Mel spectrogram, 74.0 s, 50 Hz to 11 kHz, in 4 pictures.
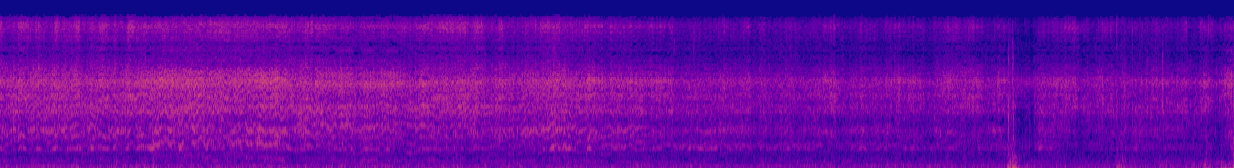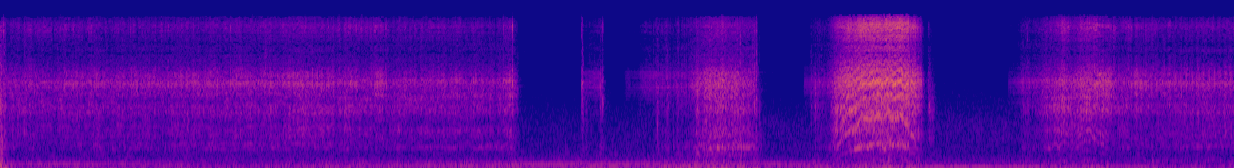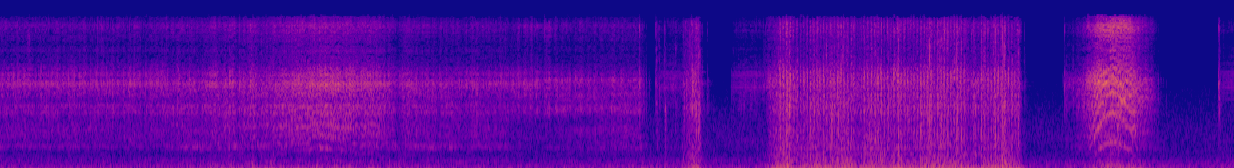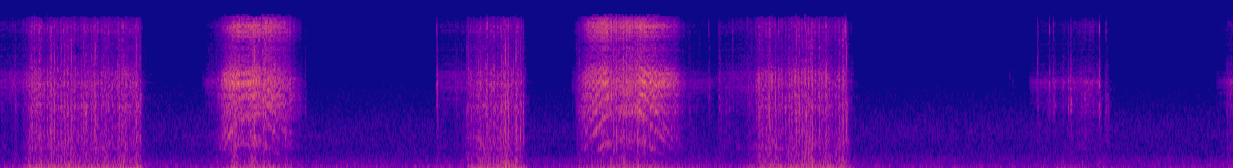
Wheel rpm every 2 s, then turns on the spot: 50, 60, 50, 50, 40, 30, 30, 20, 20, 20, 20, 20, 20, 0, 20, 50, 20, 30, 20, 20, 40, 30, 20, 10, 20, 30, 30, 20, 30, 40, 0, 10, 50, 20, 0, 0, 0.
28-30 48-52 56-58 62-64 66-68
